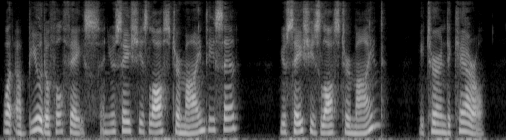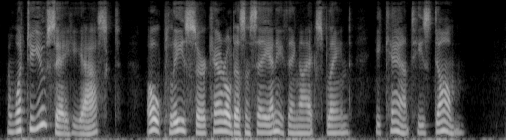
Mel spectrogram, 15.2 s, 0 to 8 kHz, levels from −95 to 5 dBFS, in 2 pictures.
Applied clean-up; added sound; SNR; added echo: none; none; none; none.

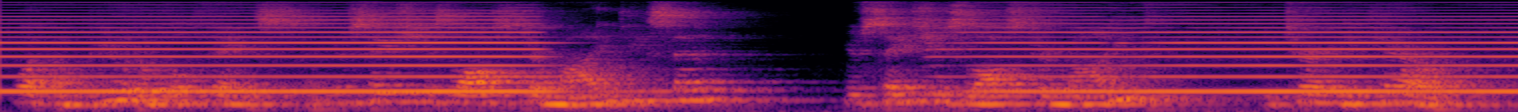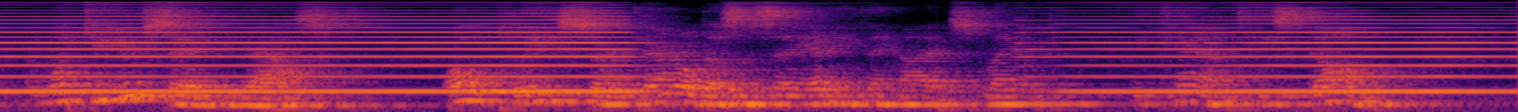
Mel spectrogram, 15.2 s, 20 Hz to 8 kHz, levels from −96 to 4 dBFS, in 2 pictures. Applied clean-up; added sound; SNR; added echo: none; Bowed string instrument; -3 dB; reverberation time 1.2 s.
